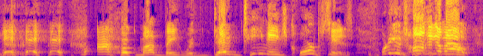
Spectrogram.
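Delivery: loud, high, building to a yell; incredulous comic bellow; mock outraged retort. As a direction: protest at the top of your voice, hammed up. Acted outraged retort to the cops.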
